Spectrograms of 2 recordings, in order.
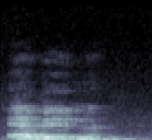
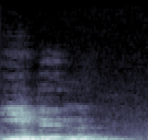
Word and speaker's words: Evan: is my name uh it is pronounced evan not even nor is it evan um the reason i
